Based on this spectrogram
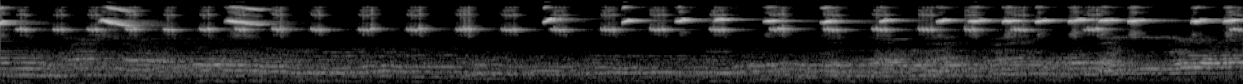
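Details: Rio-rio song offered as a training model for other songbirds: bright, very high chirps repeated rapidly about three times a second, a few slurred whistles early on, over soft background music.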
